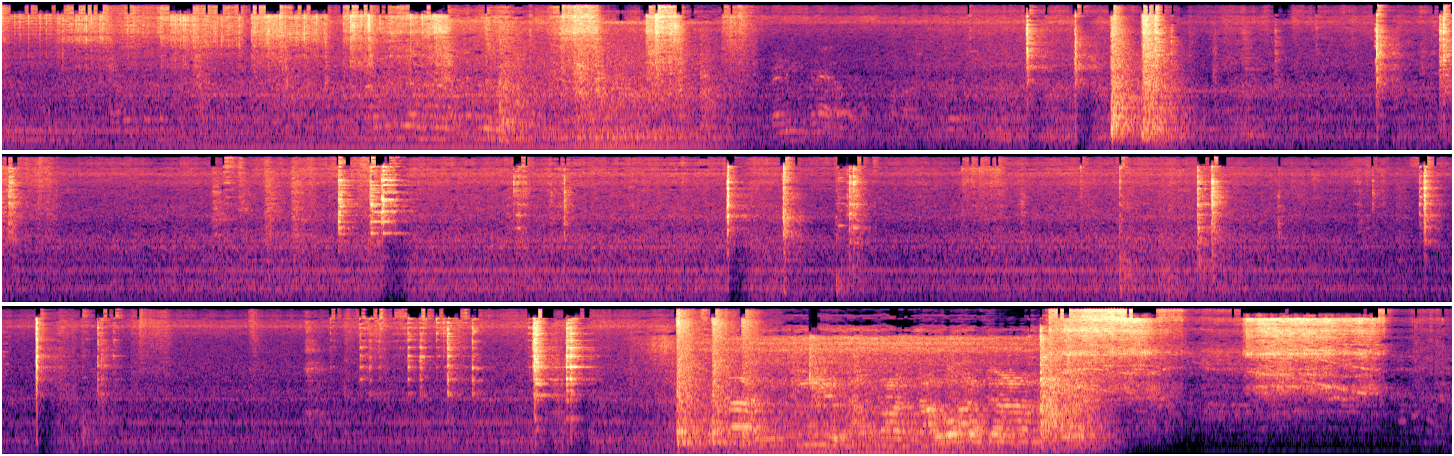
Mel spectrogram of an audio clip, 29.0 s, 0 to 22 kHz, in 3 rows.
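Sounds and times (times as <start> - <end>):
low workshop hum: 0.0 - 29.0.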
